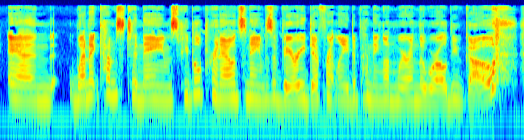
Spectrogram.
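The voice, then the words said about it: Mixed accent with picked-up twangs. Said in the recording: “I'm one of those people that has a very adaptable accent. Like, I don't fully take over a new accent, but I like pick up little twangs, and that's why I have this weird accent that you hear now”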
